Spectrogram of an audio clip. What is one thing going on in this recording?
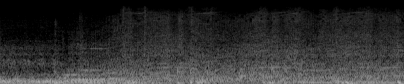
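A car engine roars as cars race along a road.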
